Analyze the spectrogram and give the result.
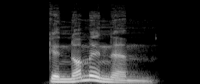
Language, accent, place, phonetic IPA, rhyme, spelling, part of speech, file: German, Germany, Berlin, [ɡəˈnɔmənəm], -ɔmənəm, genommenem, adjective, De-genommenem.ogg
- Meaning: strong dative masculine/neuter singular of genommen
